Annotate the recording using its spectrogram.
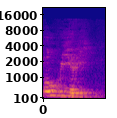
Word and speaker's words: Oviri: Oviri. Ovipi. Ovipi. – C'est Oviri. – Ça doit même se prononcer Owiri.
